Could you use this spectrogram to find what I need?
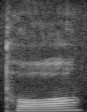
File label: "tuo5", taiwanese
